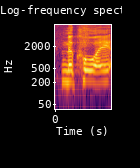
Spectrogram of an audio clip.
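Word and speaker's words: McCaughey: This is from Betsy McCoy from the New York Post, the only newspaper that I read every single morning. McCoy, I'm sorry, Betsy. That is the correct pronunciation of her name.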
